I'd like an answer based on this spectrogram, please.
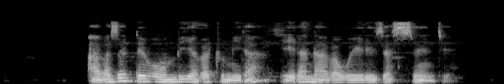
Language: Ganda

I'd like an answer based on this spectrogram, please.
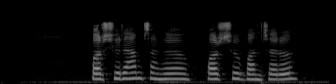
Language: Nepali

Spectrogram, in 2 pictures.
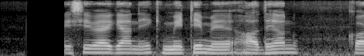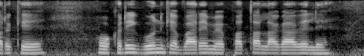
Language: Bhojpuri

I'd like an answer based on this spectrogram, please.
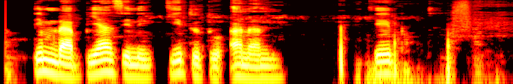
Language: Kalenjin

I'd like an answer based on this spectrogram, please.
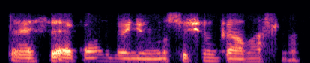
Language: Kashmiri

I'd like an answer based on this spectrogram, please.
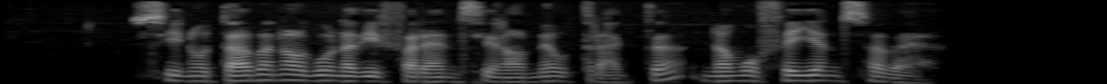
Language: Catalan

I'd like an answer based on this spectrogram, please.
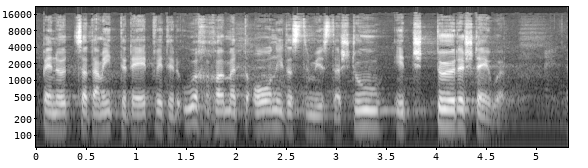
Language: Swiss German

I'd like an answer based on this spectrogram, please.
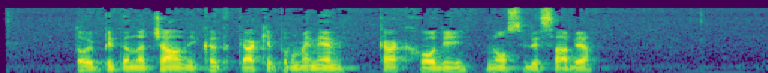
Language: Bulgarian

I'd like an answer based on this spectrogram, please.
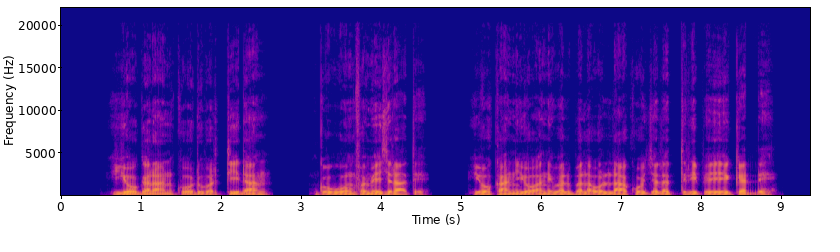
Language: Oromo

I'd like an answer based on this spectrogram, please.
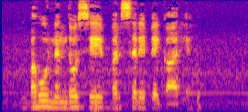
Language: Urdu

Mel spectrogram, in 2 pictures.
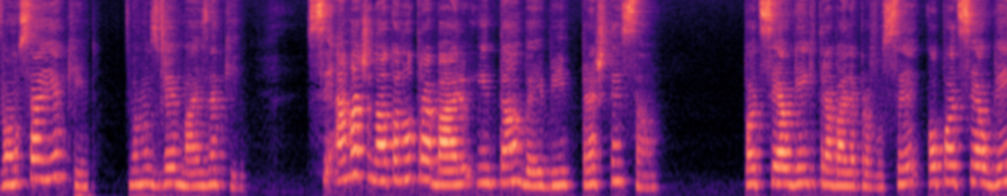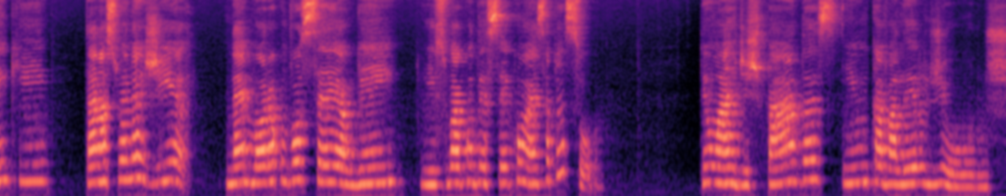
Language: Portuguese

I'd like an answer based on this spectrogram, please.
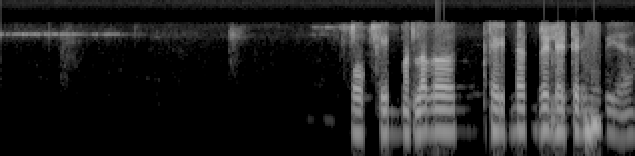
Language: Punjabi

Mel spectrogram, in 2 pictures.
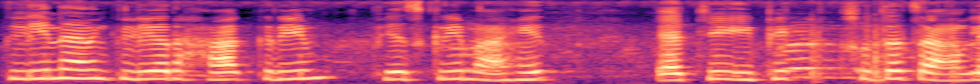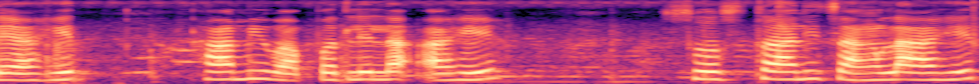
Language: Marathi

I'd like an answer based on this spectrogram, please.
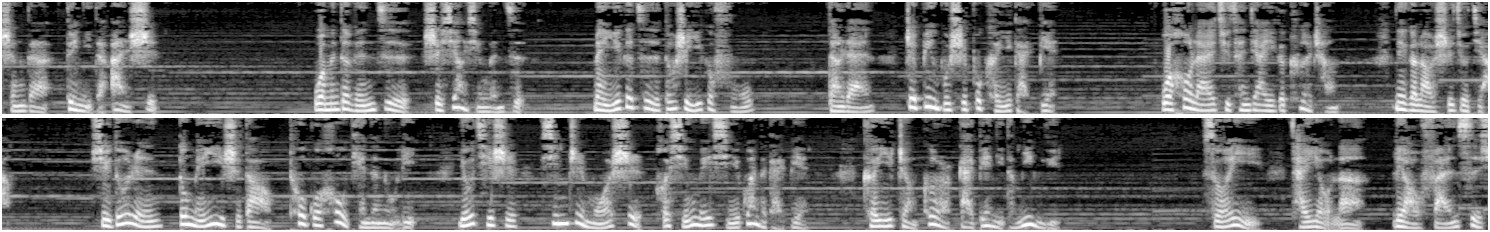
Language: Chinese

